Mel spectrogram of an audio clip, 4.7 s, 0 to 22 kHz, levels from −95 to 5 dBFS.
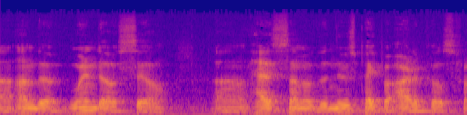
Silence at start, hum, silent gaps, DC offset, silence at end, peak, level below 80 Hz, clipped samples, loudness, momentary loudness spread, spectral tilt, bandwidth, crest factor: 0 s; none; none; under 0.1%; 0 s; -10 dBFS; -50 dBFS; under 0.1%; -27 LUFS; 10 LU; -6.5 dB/octave; 14 kHz; 16 dB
